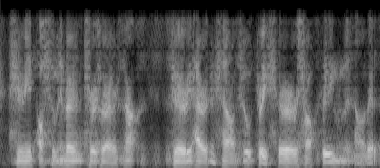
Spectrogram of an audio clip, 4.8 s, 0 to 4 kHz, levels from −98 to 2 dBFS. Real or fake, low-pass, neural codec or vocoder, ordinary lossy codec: fake; 3.6 kHz; codec, 16 kHz, 0.5 kbps, FreqCodec, larger model; none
